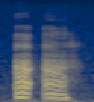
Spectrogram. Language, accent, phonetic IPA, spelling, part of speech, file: English, US, [ˈ(ʔ)ʌ̃˧.ʔʌ̃˩], uh-uh, interjection, En-us-uh-uh.ogg
- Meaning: no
